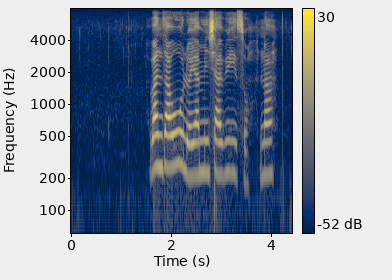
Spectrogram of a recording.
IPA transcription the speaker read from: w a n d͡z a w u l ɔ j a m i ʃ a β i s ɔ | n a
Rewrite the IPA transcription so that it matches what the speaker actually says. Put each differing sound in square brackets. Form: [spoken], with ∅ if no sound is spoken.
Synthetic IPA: [β] a n d͡z a w u l ɔ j a m i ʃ a β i s ɔ | n a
